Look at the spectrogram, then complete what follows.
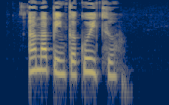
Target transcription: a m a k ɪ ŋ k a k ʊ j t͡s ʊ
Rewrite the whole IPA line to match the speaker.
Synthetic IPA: a m a p ɪ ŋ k a k ʊ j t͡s ʊ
